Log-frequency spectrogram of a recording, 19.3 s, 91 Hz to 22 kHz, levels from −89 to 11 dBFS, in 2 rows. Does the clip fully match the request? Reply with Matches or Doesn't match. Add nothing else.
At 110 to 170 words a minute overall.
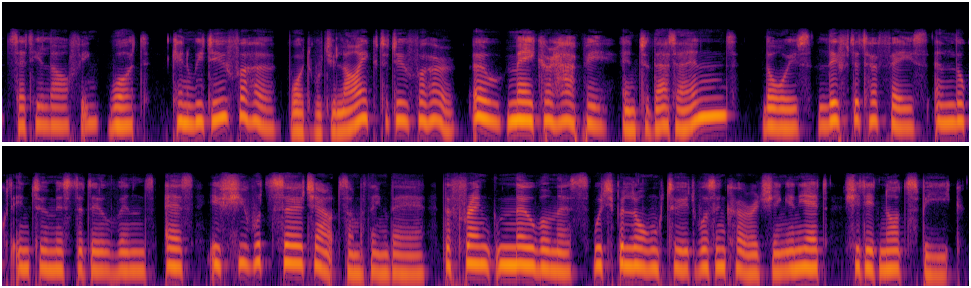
Doesn't match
